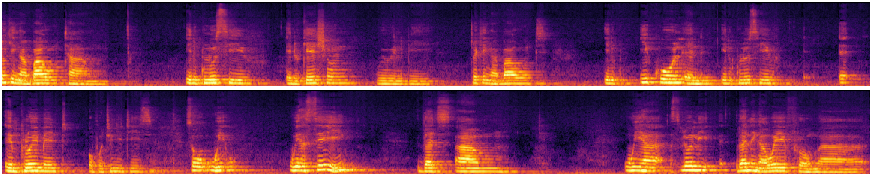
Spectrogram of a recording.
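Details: Adult man with stuttering (stammering), severe in primary school, registered as having a stammer disability; he says nervousness amplifies his blocks.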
